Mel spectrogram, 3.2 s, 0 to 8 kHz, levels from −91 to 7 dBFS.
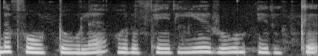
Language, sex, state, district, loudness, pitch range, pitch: Tamil, female, Tamil Nadu, Nilgiris, -15 LUFS, 210-230 Hz, 215 Hz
